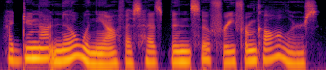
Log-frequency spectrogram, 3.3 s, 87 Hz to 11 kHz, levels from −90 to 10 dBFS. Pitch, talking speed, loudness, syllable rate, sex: 175 Hz, 240 wpm, -15 LUFS, 5.2 syllables/s, female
